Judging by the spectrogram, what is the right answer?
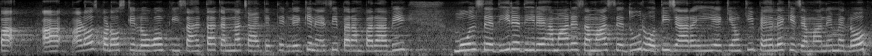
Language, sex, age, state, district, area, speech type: Hindi, female, 18-30, Madhya Pradesh, Hoshangabad, urban, spontaneous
